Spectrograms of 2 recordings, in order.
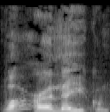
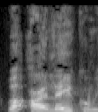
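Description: The two takes are said the same way.

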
